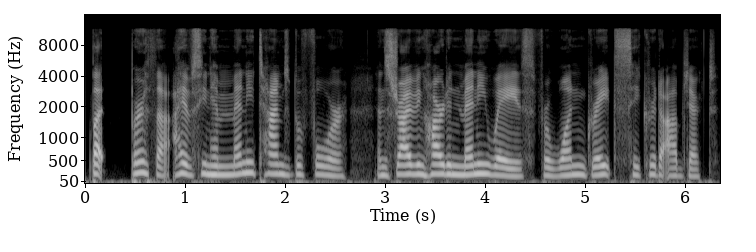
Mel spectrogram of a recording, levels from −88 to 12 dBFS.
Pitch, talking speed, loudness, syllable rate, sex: 185 Hz, 190 wpm, -20 LUFS, 5.3 syllables/s, female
